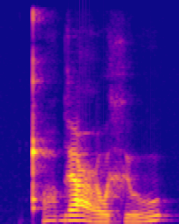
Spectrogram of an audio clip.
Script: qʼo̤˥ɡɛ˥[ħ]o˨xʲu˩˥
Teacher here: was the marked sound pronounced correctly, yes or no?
no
